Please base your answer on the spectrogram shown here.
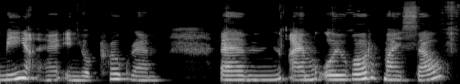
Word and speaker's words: Uyghur: I'm Uyghur myself. A lot of people cannot even spell or pronounce the name because it's very much Arabic sound, Uyghur.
